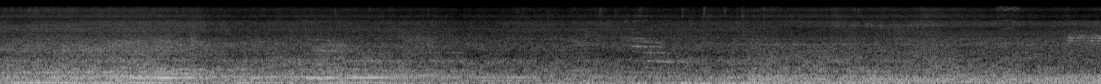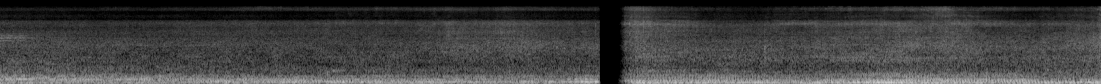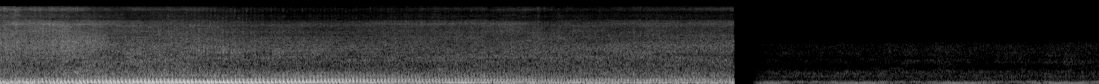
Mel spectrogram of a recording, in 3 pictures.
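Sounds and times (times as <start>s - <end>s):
vehicle passing: 0.0s - 6.3s, 6.9s - 29.4s
low traffic rumble: 0.0s - 33.0s
rain falling: 4.7s - 10.6s, 11.3s - 25.0s.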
